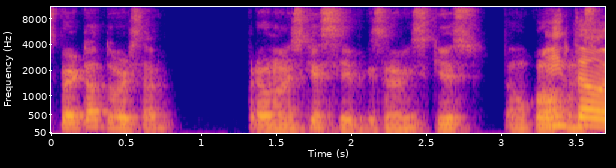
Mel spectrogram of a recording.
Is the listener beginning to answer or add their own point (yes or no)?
yes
